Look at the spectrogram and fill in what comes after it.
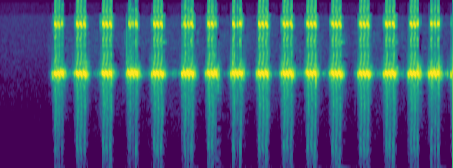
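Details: Clear cricket chirps recorded as tutoring material for white-rumped shama songbirds: after a short silence, crisp high-pitched pulses follow at a steady four per second with nothing else audible.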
